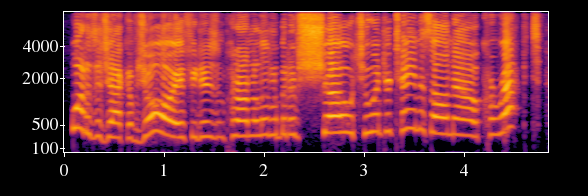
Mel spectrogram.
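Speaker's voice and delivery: high, showy ringmaster voice; Mister Light asking Grevin to perform for the crowd, with flourish. Acted. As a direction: invite the star performer with grand courtesy. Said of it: "he says".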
